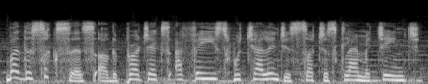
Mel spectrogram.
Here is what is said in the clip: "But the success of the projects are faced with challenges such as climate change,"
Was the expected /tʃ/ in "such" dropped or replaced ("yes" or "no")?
no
